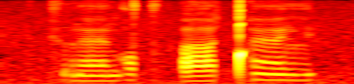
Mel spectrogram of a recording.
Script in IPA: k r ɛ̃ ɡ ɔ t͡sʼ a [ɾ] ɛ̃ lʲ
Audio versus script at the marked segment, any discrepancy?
yes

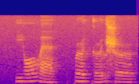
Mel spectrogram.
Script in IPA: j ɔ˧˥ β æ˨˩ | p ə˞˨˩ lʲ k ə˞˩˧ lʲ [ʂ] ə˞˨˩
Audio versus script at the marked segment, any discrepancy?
no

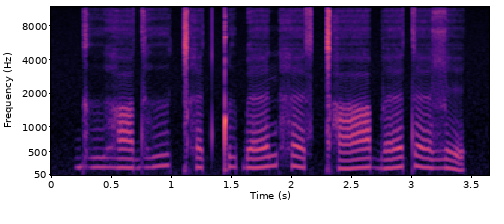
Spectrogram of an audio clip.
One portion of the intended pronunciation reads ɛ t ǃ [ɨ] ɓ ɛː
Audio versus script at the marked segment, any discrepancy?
no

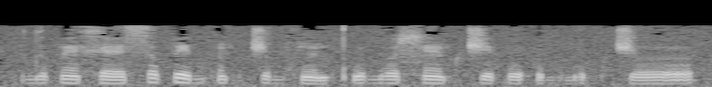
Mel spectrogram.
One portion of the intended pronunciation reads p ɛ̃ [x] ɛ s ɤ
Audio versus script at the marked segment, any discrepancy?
no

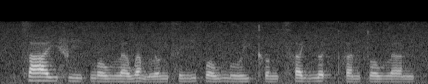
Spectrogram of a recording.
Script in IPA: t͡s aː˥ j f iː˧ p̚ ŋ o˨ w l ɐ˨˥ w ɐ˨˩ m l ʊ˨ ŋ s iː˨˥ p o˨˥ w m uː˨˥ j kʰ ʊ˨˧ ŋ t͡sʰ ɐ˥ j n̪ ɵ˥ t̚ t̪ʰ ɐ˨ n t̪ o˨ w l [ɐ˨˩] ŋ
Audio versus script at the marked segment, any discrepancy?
yes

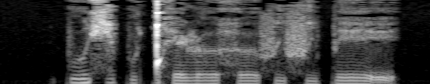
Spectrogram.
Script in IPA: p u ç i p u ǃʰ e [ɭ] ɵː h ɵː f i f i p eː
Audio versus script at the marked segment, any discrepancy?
no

